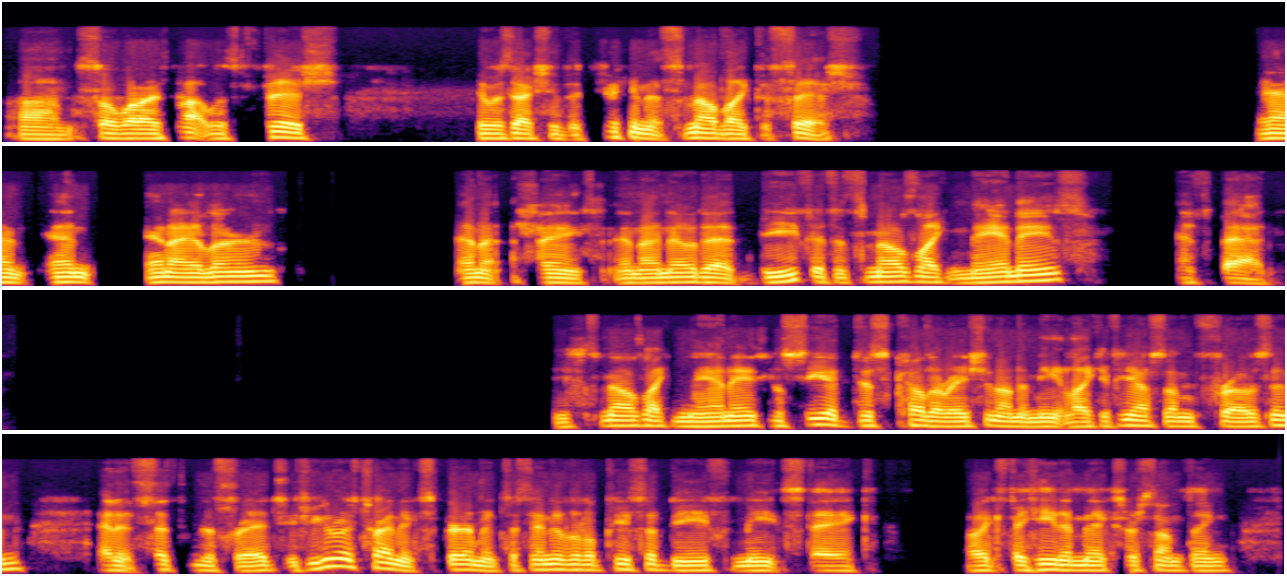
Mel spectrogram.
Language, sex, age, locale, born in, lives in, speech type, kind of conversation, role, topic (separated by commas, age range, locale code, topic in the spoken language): English, male, 50-54, en-US, United States, United States, conversation, unstructured, none, How does the fear of foodborne illness affect your eating habits?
